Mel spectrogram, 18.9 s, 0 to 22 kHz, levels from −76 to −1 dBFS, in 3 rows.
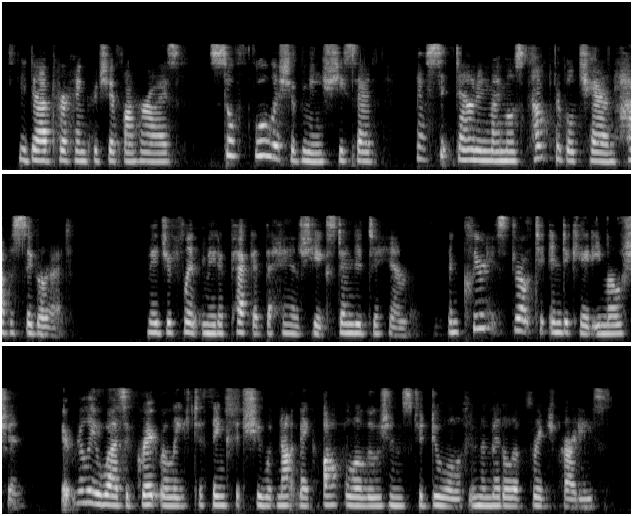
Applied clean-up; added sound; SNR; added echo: neural mask model DeepFilterNet 3.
